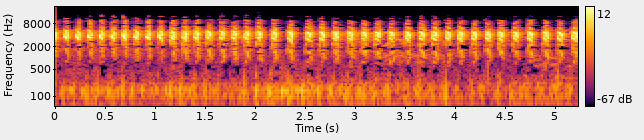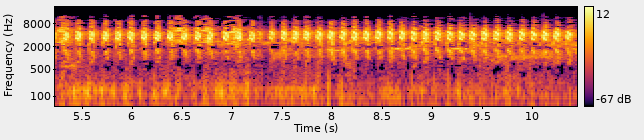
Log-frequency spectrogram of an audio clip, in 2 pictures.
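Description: A young Collared Kingfisher gives a fast, unbroken run of harsh, high 'kek' notes, about seven or eight a second, over a faint low hum.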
